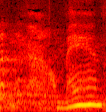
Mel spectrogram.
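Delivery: soft, breathy under-the-breath sigh; quietly overwhelmed at the idea; whispered dread. Retold or imitated. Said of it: "I was like".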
